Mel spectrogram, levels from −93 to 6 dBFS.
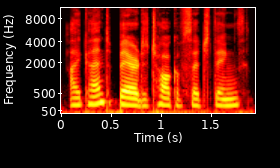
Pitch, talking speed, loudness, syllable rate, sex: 180 Hz, 245 wpm, -18 LUFS, 5.0 syllables/s, female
